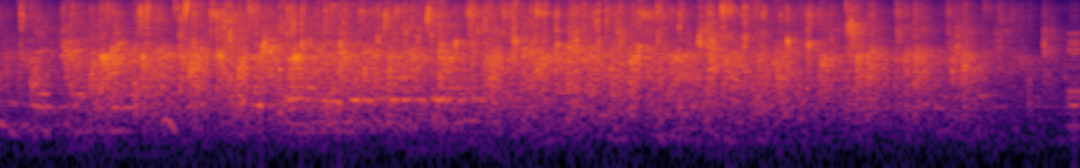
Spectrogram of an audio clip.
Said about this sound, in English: I would invite you all to offer a round of applause to these two great candidates.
